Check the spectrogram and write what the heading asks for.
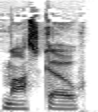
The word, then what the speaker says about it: Moscow: the University of Idaho and it is pronounced pronounced Moscow Moscow Moscow yeah they want to differentiate themselves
